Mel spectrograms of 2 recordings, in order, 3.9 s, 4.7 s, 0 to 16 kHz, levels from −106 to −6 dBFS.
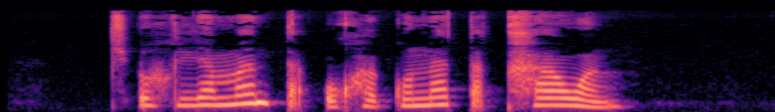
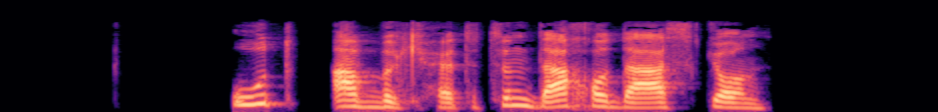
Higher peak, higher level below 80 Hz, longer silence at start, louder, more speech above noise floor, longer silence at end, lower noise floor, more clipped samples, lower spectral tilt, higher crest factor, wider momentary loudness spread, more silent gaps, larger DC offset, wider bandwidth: second, -12 dBFS vs -2 dBFS; about the same, -68 dBFS vs -64 dBFS; second, 0.55 s vs 1.15 s; second, -28 LUFS vs -19 LUFS; second, 55 dB vs over 72 dB; about the same, 0.75 s vs 0.85 s; second, -83 dBFS vs under -90 dBFS; neither; second, -4 dB/octave vs -5.5 dB/octave; about the same, 16 dB vs 20 dB; about the same, 9 LU vs 9 LU; second, none vs 1.49-1.65 s; neither; first, 11.5 kHz vs 7.8 kHz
